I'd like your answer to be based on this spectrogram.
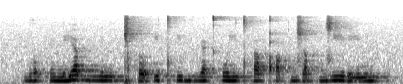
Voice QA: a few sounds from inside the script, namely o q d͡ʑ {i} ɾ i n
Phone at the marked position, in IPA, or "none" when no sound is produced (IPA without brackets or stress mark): i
